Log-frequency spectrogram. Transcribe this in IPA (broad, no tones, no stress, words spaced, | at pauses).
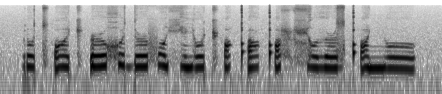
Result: ɾot͡sʼɔɐ̯t͡ʃʼə˞ χʷedɾə˞fɔ çejo t͡ʃʼɔqʼəwqʼɔɬ ɕoðə˞zqʼɔ ɲo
